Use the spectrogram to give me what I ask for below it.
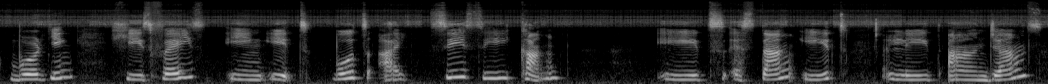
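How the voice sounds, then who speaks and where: A woman whose first language is Spanish, reading a novel aloud in a halting, hesitant way with many fillers. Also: on the high side, a bit bright, poor audio. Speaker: reader.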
